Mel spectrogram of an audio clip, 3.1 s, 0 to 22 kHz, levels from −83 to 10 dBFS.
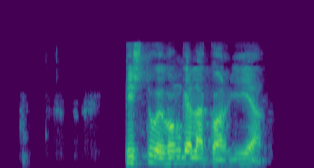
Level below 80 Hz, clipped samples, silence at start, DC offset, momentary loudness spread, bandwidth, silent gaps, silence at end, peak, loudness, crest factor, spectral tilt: -66 dBFS; under 0.1%; 1.25 s; under 0.1%; 9 LU; 8 kHz; none; 0.5 s; 0 dBFS; -15 LUFS; 18 dB; -3.5 dB/octave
